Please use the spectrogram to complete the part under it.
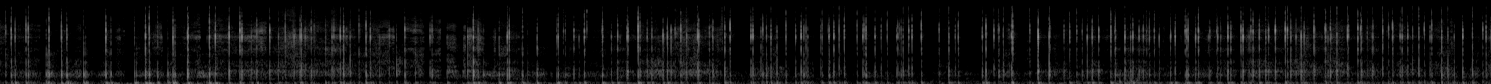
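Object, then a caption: Small rigid cardboard box. Long acrylic nails tap and scratch the glossy printed top of a small, closed, rigid cardboard iPhone box. The result is a dense, continuous stream of rapid, crisp clicks and dry scratching, bright and high-pitched with almost no low end.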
